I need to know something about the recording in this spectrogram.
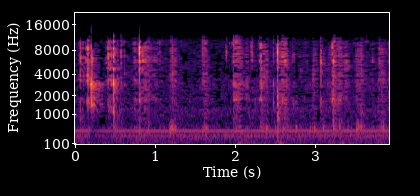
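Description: Wooden skewers click against a metal tray.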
